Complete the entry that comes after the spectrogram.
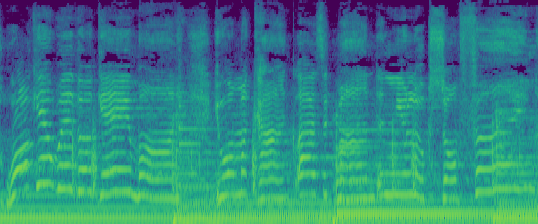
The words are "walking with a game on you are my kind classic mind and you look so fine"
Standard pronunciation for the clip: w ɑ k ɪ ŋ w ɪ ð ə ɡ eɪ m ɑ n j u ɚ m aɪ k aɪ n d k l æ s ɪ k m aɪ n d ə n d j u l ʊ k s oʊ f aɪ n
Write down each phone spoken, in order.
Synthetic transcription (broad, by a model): w ɑ k ɪ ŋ w ɪ ð ə ɡ eɪ m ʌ n j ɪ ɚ m aɪ k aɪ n k l æ s ɪ k m aɪ n d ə n j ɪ l ʊ k s oʊ f aɪ n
